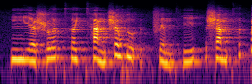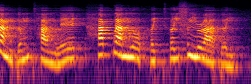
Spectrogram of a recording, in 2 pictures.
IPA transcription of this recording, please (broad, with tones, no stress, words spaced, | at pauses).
ɲi˨˩ə̯ʂu˧˥ə̯t̪ʰə˧˥j t̪ʰa˨˩˦ŋʂə˧wɗu˨˩˨ʔə˦˥k̚ fe˨˩mt̪ʰi˧˥ | ʂa˨˩mt̪ʰə˦˥k̚la˨˩ŋ ɗə˧˥mt̪ʰa˨˩n le˧ | ha˦˥k̚ la˧nlo˨˩hə˨˩j t̪ʰə˧˥jsə˧ŋɹaː˨˩ ɗə˨˩˨j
